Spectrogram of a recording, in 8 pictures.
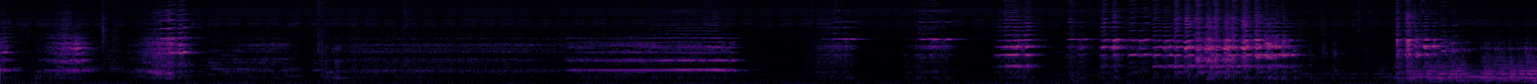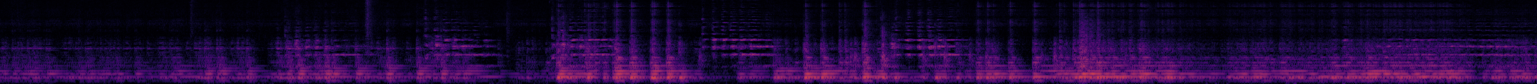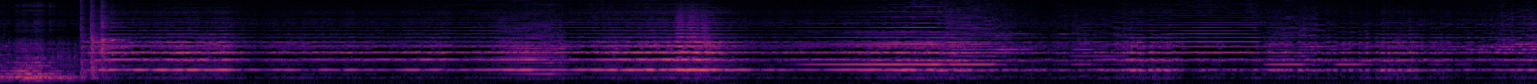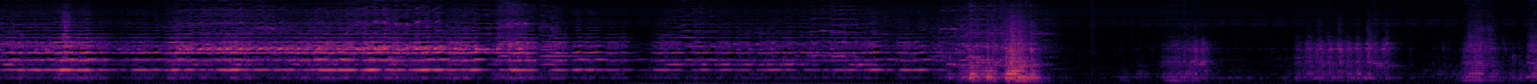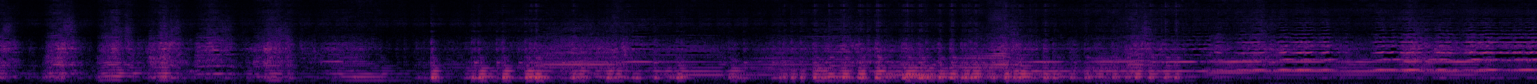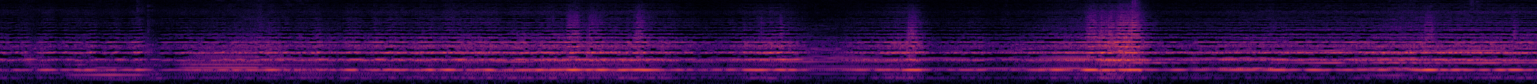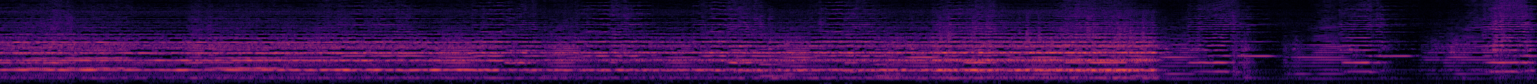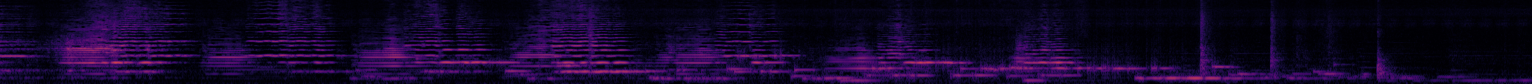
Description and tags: Cello in electroacoustic music
This is a recording made in a rehearsal session for an electroacoustic orchestra, where cello is played and the resulting sound is morphed.
electro-acoustic, staccato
